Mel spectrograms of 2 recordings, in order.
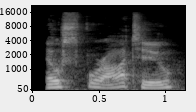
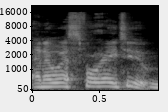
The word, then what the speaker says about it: NOS4A2: Come on, that's just you would not have guessed that's how that pronounced from watching that, from reading that. No. Did you? Why did you never say that? I kept calling it NOS4A2.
